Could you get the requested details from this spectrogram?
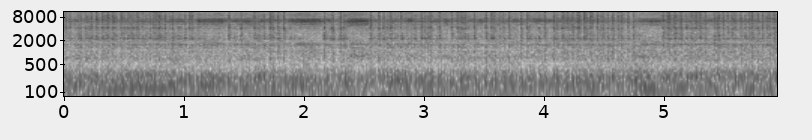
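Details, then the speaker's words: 1990 Jeep YJ 4.2L 5-speed, after a new fuel pump and refitting five spark plugs: engine catches but runs ragged, lumpy and stumbling, never settling to a clean idle; owner suspects fouled plugs, and the new pump is leaking; rough running. "yep I don't know seems like it's still not wanting to run very good even though we got"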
